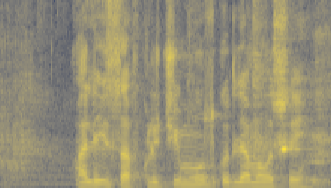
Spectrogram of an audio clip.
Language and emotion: Russian, neutral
